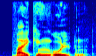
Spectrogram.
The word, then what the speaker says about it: Vikingulven: Concuerdo contigo y ahora sí, pues no alarguemos más el asunto, iniciemos con la película Viking Gulben. Así es como la pronuncian en Noruega al parecer,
